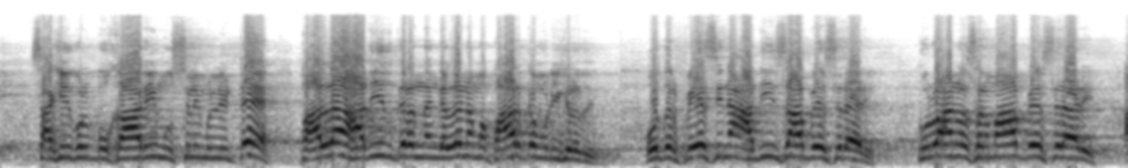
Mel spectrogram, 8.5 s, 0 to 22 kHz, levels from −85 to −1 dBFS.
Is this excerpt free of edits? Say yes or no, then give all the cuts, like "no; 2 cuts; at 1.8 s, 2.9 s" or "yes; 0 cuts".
no; 1 cut; at 4.6 s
